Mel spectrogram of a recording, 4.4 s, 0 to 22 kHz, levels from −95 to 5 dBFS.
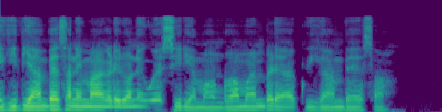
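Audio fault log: throughout, low-delay AAC compression: the speech has a rough, grainy texture, with a hiss-like fill between the pitch harmonics, and nothing remains above 11.7 kHz. The likely cause is an AAC-ELD encode of the kind used in video calls. Its short frames resolve harmonics coarsely, and at a low bitrate the bits run short, so quantisation noise settles into the gaps. The clear damage and the cut-off point to a low rate, around 32 kbps.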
